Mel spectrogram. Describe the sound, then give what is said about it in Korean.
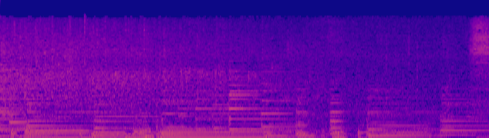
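A crowd applauds steadily over loud instrumental music with sustained chords, welcoming a children's worship team at an RCF worship event; the clapping forms a dense, hissing wash beneath the melody for several seconds. “다음 언약의 바통을 이어받아 더 큰 하나님의 역사를 이어갈 우리 어린이 몸찬양 팀, 우리 랩런트들을 우리 박수로 모시겠습니다.”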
